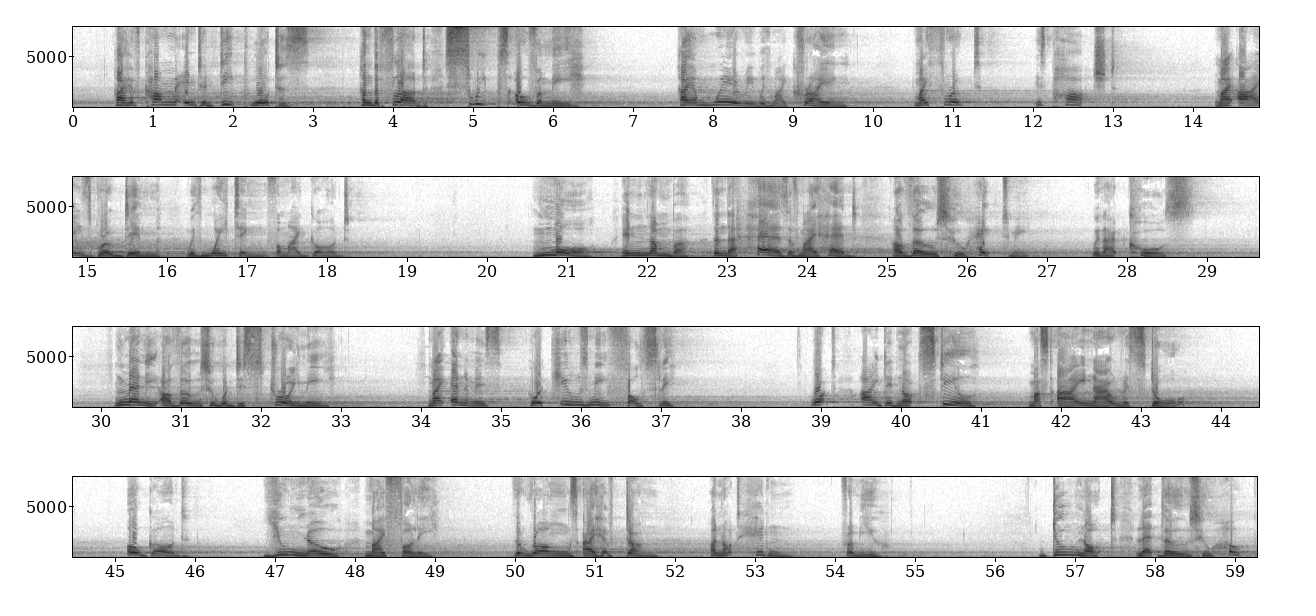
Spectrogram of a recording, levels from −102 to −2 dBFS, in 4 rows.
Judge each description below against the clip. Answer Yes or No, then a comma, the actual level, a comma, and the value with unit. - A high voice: Yes, high, 210 Hz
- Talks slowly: Yes, slow, 95 wpm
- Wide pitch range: Yes, wide, 6.8 semitones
